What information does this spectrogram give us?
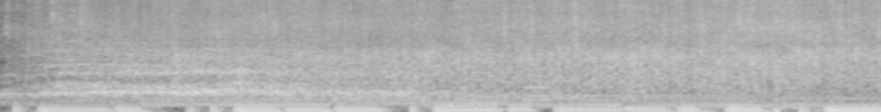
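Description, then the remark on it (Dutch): An enthusiastic audience at the NIMA Marketing Day cheers and applauds steadily, a dense, continuous wash of clapping and voices that holds at a fairly loud level for several seconds without letting up. “En dat doen we dit keer niet vanuit de BNR Studio, maar voor een super enthousiast publiek bij de NIMA Marketing Day. Laat je allemaal horen.”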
